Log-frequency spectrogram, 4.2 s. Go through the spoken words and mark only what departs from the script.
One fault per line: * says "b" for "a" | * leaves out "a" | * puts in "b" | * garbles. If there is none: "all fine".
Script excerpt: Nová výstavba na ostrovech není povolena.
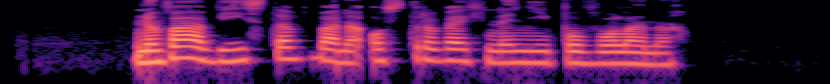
all fine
